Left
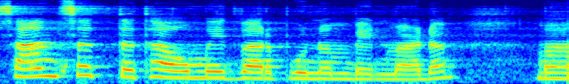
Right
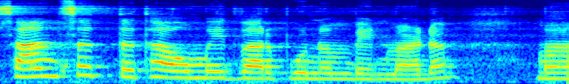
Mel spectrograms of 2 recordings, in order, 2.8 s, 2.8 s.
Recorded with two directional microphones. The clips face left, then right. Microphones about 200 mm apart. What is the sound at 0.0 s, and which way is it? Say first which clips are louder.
Speech: left 5 dB; 35° left (ahead or behind).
